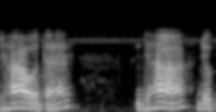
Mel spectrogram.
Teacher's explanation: तालव्य महाप्राण घोष व्यंजन वर्ण का उदाहरण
